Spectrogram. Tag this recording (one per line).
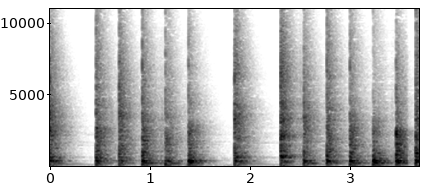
130-bpm
acoustic
ambient
beam
beat
beats
board
bottle
break
breakbeat
cleaner
container
dance
drum
drum-loop
drums
fast
food
funky
garbage
groovy
hard
hoover
improvised
industrial
loop
loops
lumber
metal
music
